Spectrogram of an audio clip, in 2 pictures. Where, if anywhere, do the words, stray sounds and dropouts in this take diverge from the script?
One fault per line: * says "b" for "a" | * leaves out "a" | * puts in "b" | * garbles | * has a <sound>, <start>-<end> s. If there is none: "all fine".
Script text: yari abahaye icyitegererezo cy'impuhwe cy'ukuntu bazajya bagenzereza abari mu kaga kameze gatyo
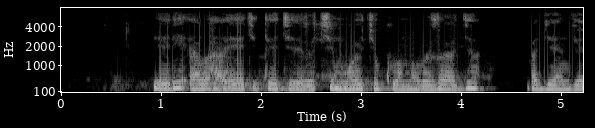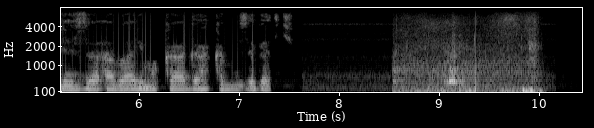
* has a bark, 8.5-10.1 s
